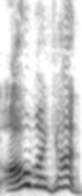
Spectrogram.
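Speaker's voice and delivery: high-pitched imitation of amazed fans; excited recognition. Fans in line learning who the interviewer is, excited recognition.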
